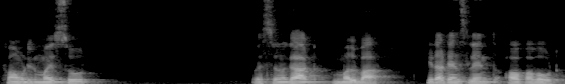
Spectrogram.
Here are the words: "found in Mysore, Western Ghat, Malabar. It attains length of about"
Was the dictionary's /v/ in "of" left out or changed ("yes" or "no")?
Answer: yes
